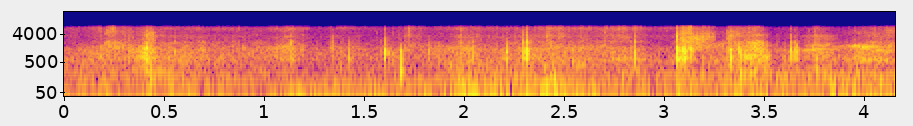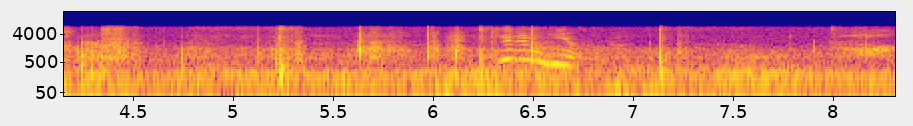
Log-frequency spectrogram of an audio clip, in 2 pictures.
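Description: A lacrosse stick scrapes and taps against a ball on grass.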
